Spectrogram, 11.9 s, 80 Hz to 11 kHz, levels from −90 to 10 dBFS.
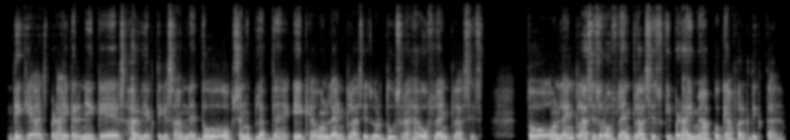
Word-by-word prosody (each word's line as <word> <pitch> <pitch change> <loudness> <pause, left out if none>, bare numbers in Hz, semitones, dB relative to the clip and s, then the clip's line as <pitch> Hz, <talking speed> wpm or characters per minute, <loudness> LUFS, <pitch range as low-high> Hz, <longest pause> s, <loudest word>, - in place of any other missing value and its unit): देखिए, 205 +8 +1
आज 260 -1 -1
पढ़ाई 210 +3 0
करने 215 -1 +1
के 225 0 +4
स 225 - -10
हर 195 +2 +2
व्यक्ति 215 0 -1
के 220 - 0
सामने 205 -1 -3
2 190 - +4 0.3
ऑप्शन 190 0 -1
उपलब्ध 175 -4 -2
हैं, 140 -2 -5
एक 210 +4 +1
है 240 - 0
ऑनलाइन 185 0 +1
क्लासेज़ 200 +2 -1
और 215 -1 +3
दूसरा 190 +2 0
है 220 - -1
ऑफ़लाइन 180 0 0
क्लासेस। 135 -3 -7 0.7
तो 420 -1 +4 0.3
ऑनलाइन 265 +4 +3
क्लासेस 225 +2 +1
और 240 - +3
ऑफ़लाइन 225 +1 +1
क्लासेस 200 -1 0
की 205 - -2
पढ़ाई 180 +3 +2
में 200 0 0
आपको 190 +3 -1
क्या 220 0 -1
फ़र्क 180 -1 -1
दिखता 135 -2 -8
है? 160 - -15
205 Hz, 185 wpm, -20 LUFS, 190-220 Hz, 0.7 s, के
